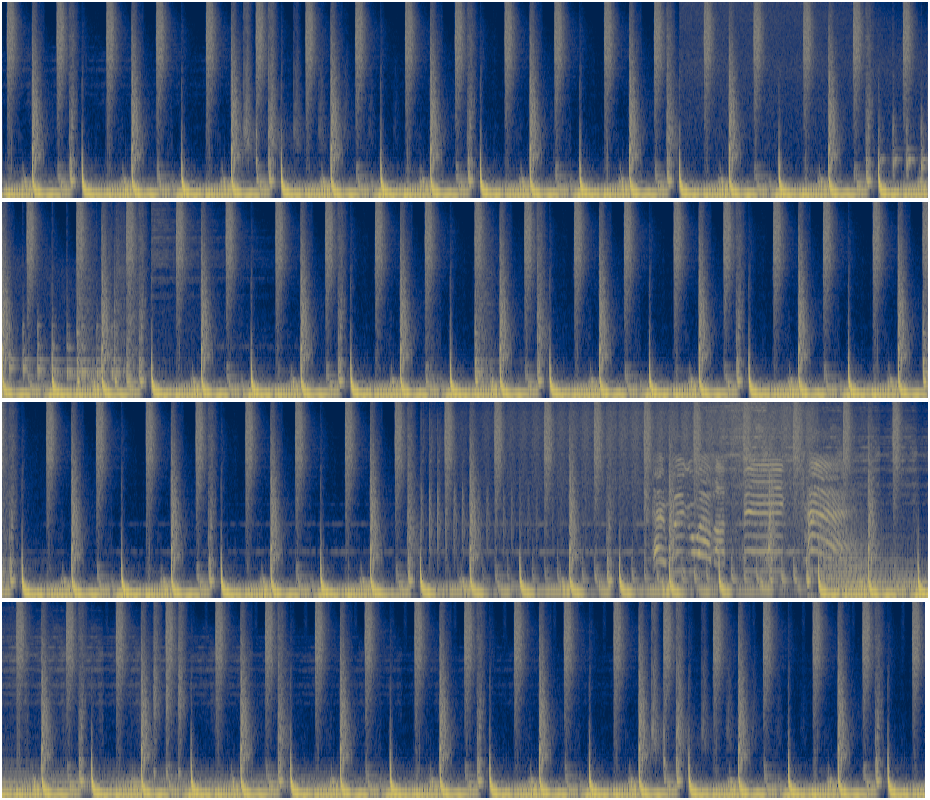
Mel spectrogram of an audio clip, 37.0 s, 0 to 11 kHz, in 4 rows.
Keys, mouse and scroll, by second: 2.8 n, 3.4-7.5 middle drag, 4.7 Tab, 5.3 z, 7.5 click, 8.0 a, 8.3-10.1 right drag, 8.7 click, 8.7-10.1 middle drag, 10.1-11.5 drag, 12.4 Delete, 15.4-17.3 middle drag, 16.1 a, 16.4 a, 17.4-19.3 right drag, 19.4 click, 19.8 a, 20.1 a, 23.0 ctrl+f, 26.8 F6, 29.2 Escape, 30.9-32.9 middle drag, 31.7 Tab, 34.8 KP_3, 36.1 KP_1, 36.9 z.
